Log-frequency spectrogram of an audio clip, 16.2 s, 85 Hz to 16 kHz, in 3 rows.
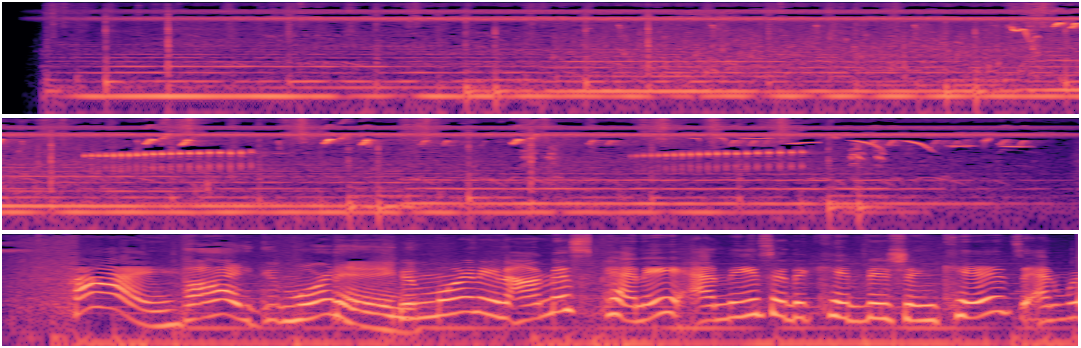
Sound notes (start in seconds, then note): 4.7 stream babbling; 6.1 birds calling; 8.9 amphibians croaking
